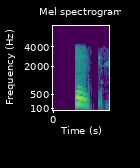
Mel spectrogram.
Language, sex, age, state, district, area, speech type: Hindi, male, 30-45, Bihar, Madhepura, rural, conversation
